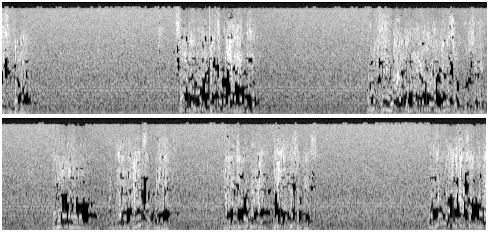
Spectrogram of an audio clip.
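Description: An elderly man speaks with animation into a microphone in an echoing hall.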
